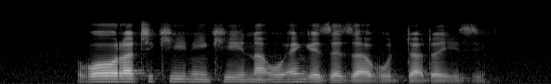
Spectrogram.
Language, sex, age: Venda, male, 24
